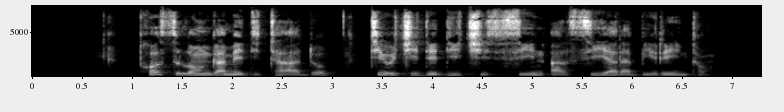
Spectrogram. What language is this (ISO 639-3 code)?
epo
